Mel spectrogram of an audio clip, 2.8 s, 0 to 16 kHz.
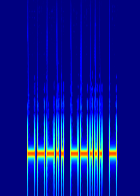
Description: Morse code, heard as a keyed tone, about 25 wpm, 700 Hz. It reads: 87T
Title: Common Cut Numbers - 3-Digit 25wpm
